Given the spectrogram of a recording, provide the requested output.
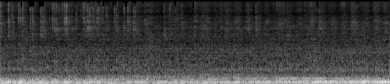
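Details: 1972 Mustang Mach 1 restoration V8 ($1,000 engine): deep steady idle with even low rumble, no knocks or ticks; lots of oil pressure, quiet; normal idle.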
